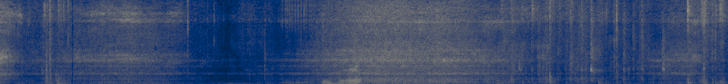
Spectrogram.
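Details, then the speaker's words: Steady hiss of air from a newly unboxed sleep apnea BiPAP machine running unworn, blowing constantly to keep the airway open, with handling clicks and rustling. "So can you hear all that air? So that air is going into your mouth and your nose, and that's how it works. It's just constantly blowing in there to keep everything open."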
